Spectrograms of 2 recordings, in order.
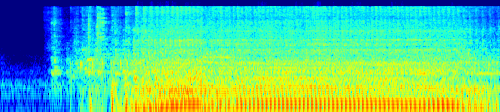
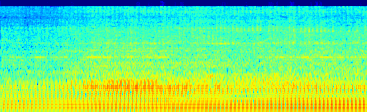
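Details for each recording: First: Free rototiller that had sat unused, updraft carb: after fuel is drizzled down the spark plug hole it fires and runs rough about five seconds on the prime, then stalls; owner suspects it still isn't pulling fuel. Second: Rototiller single-cylinder engine with updraft carb, long unused, running after fuel was drizzled into the spark plug hole: quick even putt-putt, steady firing, no misses or knocks; engine finally running happily.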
